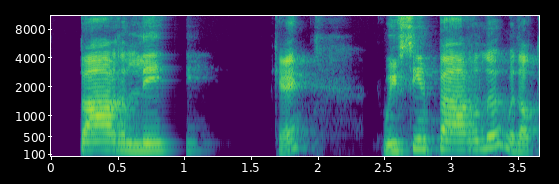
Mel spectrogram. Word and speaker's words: parler: Anything that ends in an ER, that ER is pronounced as, think about it, how do we say it? Et. Parler.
